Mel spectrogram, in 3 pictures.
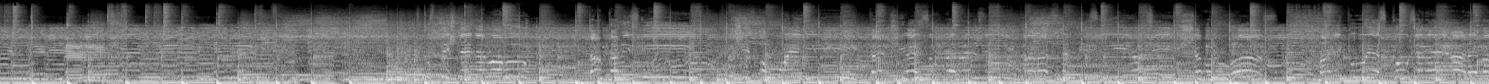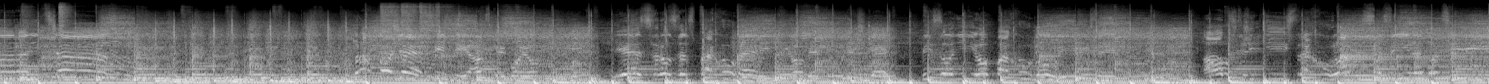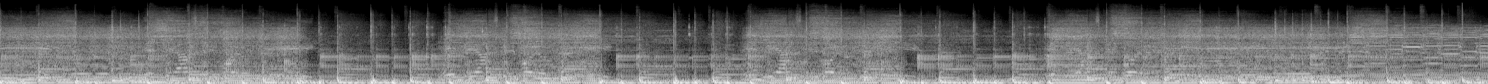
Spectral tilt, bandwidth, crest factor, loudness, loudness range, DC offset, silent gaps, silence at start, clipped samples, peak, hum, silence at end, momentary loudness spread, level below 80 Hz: -5 dB/octave; 18 kHz; 10 dB; -11 LUFS; 1 LU; under 0.1%; none; 0 s; under 0.1%; 0 dBFS; none; 0 s; 2 LU; -16 dBFS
